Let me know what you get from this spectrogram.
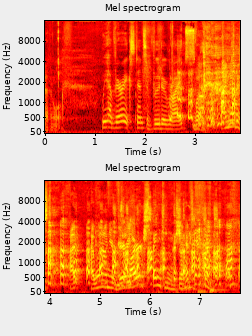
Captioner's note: laughter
